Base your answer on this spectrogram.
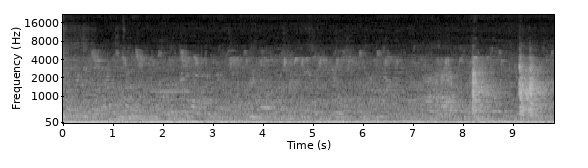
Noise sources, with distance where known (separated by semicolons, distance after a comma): unidentified human voice, far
